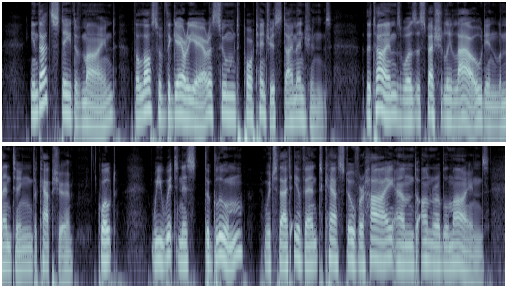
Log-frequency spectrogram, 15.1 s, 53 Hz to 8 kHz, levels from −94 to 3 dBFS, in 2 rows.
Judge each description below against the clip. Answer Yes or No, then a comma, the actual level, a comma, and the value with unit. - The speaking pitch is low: Yes, low, 125 Hz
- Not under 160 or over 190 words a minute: No, average, 140 wpm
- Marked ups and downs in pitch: No, average, 3.4 semitones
